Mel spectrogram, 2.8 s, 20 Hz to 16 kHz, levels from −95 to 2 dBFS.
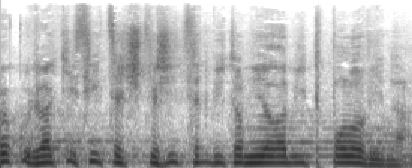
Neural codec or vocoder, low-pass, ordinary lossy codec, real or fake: codec, 44.1 kHz, 7.8 kbps, Pupu-Codec; 14.4 kHz; MP3, 64 kbps; fake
